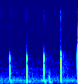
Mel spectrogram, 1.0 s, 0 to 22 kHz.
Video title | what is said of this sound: PK-385: The Science of Sink and Float | It sounds hollow.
